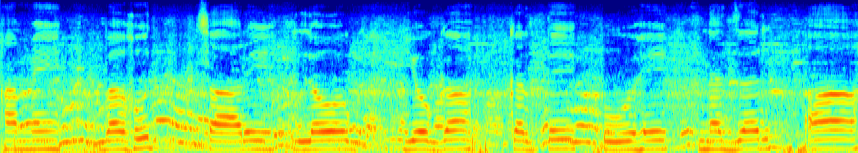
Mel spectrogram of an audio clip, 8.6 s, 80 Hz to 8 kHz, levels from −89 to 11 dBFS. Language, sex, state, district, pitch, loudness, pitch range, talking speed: Hindi, male, Punjab, Fazilka, 170 Hz, -14 LUFS, 165-180 Hz, 65 wpm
